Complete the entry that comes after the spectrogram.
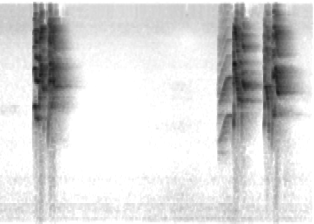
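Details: Lovebird singing and chirping. Sharp, harsh, high chirps come singly, then after a pause as a quick pair, in a quiet setting.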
